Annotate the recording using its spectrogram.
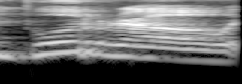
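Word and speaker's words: burro: vaca vodka for cow le Boudreaux is your donkey now remember two R's are rolled right so if you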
